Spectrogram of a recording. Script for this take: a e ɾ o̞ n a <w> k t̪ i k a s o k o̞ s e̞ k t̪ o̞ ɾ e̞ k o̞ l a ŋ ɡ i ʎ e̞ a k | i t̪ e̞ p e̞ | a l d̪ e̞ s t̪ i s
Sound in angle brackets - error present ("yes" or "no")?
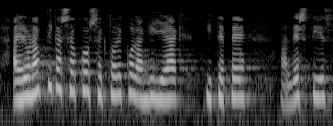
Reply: no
